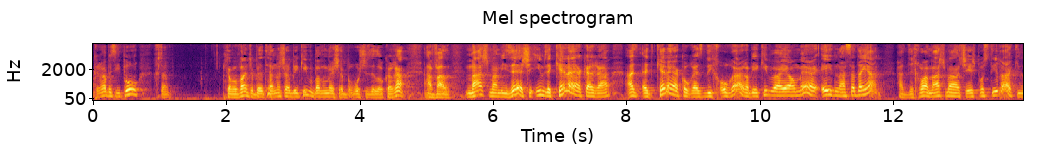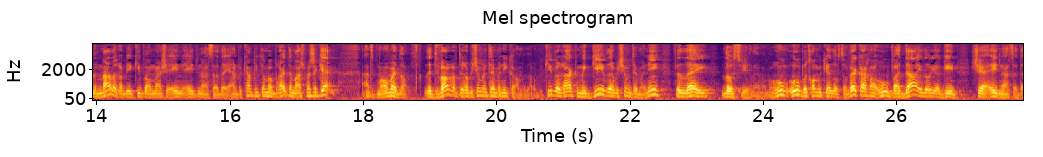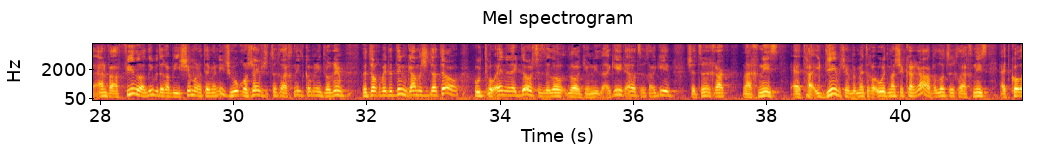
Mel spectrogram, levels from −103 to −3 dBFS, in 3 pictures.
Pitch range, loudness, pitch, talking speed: 125-165 Hz, -16 LUFS, 145 Hz, 175 wpm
